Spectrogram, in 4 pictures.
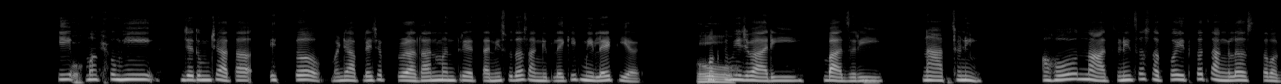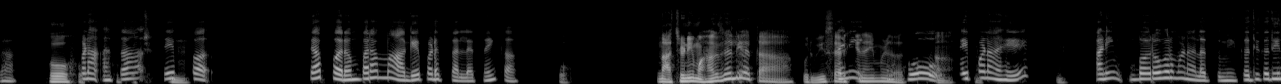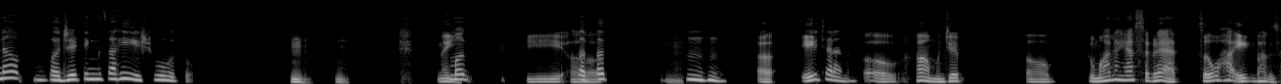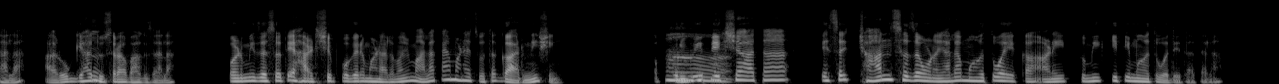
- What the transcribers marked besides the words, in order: in English: "मिलेट इयर"; other background noise; in English: "हार्ट शेप"; in English: "गार्निशिंग"
- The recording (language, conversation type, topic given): Marathi, podcast, चव आणि आरोग्यात तुम्ही कसा समतोल साधता?
- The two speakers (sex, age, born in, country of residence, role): female, 40-44, India, India, guest; male, 50-54, India, India, host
